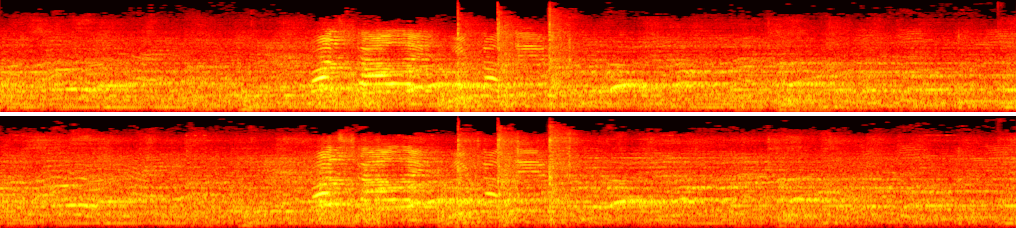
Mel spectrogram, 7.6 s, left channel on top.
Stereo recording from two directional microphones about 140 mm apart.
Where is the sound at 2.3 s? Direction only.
35° left (ahead or behind).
